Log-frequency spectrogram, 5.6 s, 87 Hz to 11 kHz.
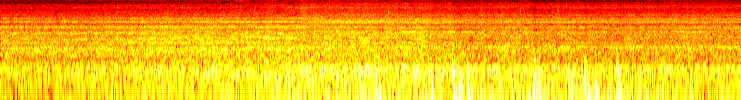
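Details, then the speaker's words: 2009 GE 10,000 BTU window air conditioner made by Samsung, first start in a year, stiff Broad Ocean fan motor sprayed with WD-40: loud continuous roar with rough uneven rattles as the fan spins; fan motor bearing noise. "this sounds like one of those 90s uh comfort touch sharp air conditioners the samsung fan motors that always like to do this i don't mind it myself if i was using this unit i wouldn't mind the loud noise"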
